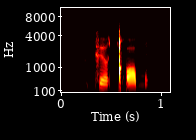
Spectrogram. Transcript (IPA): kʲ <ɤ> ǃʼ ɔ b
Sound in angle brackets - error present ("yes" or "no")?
no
